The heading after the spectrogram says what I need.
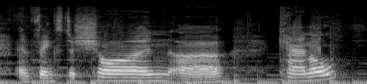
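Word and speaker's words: Cannell: thanks to sean uh kennel rhymes with channel uh he runs like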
